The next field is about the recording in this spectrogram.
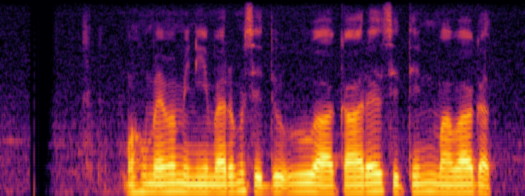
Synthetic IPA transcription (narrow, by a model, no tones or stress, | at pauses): moɦumeməminiːmæɾuməsid̪uuaːkaːɾəjəsit̪inmaʋaːɡat̪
